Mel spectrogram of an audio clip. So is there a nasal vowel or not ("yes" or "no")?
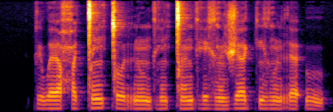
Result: yes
